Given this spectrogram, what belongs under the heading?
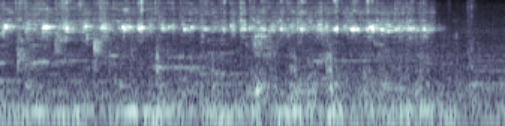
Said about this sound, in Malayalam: ഇതെല്ലാം കൂടി നന്നായിട്ട് നമുക്ക് ആദ്യം ഒന്ന് ഈ ഒരു പഞ്ചസാര പാലിൽ കിടന്ന് അലിയുന്ന വരെ ഒന്ന് മിക്സ് ചെയ്ത് കൊടുക്കാം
